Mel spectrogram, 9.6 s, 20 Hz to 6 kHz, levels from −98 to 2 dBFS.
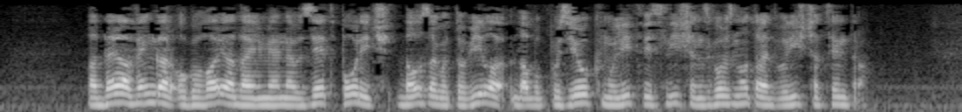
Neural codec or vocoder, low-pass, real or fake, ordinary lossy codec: vocoder, 22.05 kHz, 80 mel bands, Vocos; 5.4 kHz; fake; MP3, 24 kbps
